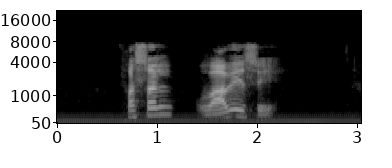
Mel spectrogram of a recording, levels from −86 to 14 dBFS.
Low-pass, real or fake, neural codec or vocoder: 7.2 kHz; real; none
